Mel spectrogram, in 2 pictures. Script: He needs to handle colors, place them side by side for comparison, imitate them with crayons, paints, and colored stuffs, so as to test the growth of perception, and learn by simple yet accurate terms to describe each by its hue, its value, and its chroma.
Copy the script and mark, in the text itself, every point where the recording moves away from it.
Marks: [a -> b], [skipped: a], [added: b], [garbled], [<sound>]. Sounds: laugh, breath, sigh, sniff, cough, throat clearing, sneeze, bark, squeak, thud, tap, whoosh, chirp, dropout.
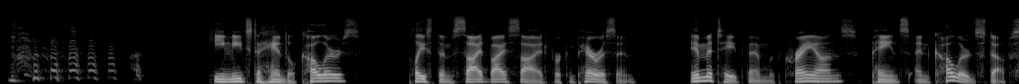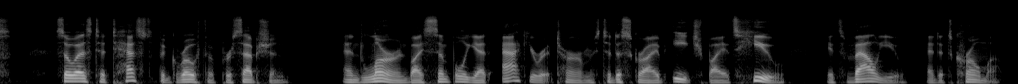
[laugh] He needs to handle colors, place them side by side for comparison, imitate them with crayons, paints, and colored stuffs, so as to test the growth of perception, and learn by simple yet accurate terms to describe each by its hue, its value, and its chroma.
